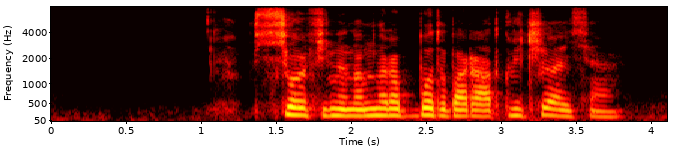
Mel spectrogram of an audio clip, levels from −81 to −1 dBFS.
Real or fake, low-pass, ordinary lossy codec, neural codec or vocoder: fake; none; none; codec, 16 kHz, 8 kbps, FreqCodec, smaller model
